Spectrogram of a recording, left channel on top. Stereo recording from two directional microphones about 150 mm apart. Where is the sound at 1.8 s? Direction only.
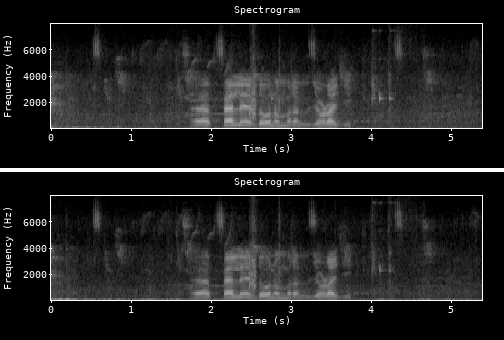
20° right (ahead or behind).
